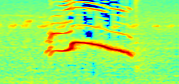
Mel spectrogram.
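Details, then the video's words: Black-throated laughingthrush, a kept bird singing in forest-voice style at midday: one pure drawn-out whistle, rising briefly then sliding slowly downward, under a second long, over quiet background. "Khướu bạc má HÓT BUỔI TRƯA cực hay , Luyện khướu bạc má hót cả ngày, khướu bạc má hót giọng rừng"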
